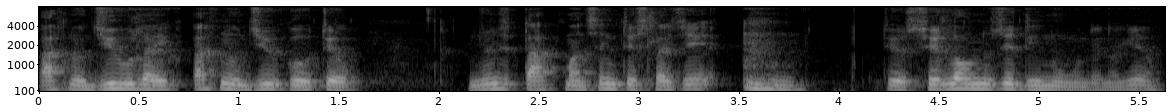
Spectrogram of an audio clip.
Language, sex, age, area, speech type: Nepali, male, 18-30, rural, spontaneous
